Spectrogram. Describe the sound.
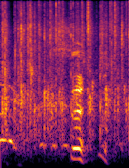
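A short burst of audience applause, a steady wash of clapping with voices briefly calling out over it.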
